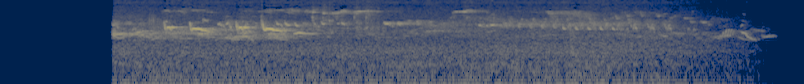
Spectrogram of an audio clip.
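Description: Songbirds singing, with loud chirps and swooping notes in the first few seconds and a quieter trill after, over a low background rumble. It starts about a second in and fades out near the end.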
